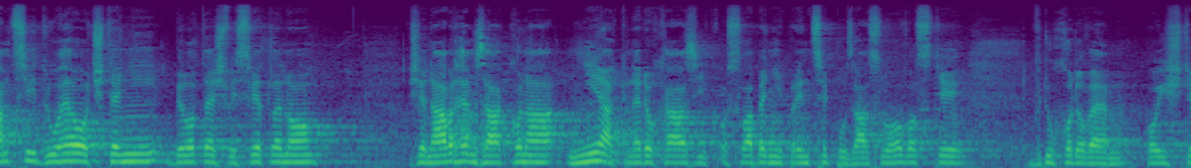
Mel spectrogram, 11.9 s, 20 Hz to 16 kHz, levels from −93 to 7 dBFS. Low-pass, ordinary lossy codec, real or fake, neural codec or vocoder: 14.4 kHz; AAC, 48 kbps; real; none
